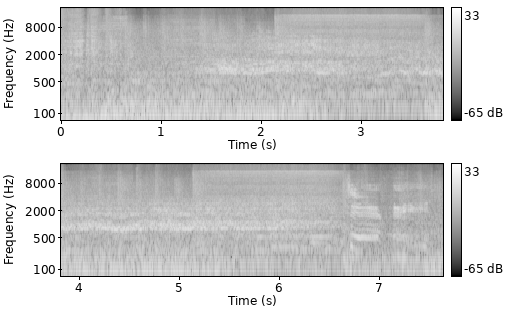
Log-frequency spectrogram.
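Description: Rimac electric hypercar drifting, tyres skidding and squealing continuously at close range for several seconds, with a brief voice near the end.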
